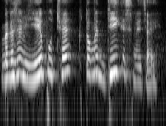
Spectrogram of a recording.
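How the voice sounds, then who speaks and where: A woman's voice: sits high, fast talker, darkish tone, pitched above the performer's own voice, lightly acted. A woman voicing a young woman who firmly scolds and questions her partner. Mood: scolding.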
